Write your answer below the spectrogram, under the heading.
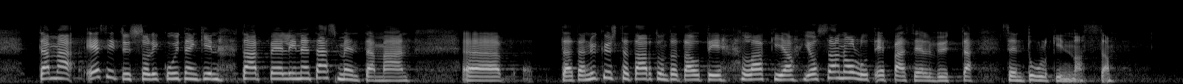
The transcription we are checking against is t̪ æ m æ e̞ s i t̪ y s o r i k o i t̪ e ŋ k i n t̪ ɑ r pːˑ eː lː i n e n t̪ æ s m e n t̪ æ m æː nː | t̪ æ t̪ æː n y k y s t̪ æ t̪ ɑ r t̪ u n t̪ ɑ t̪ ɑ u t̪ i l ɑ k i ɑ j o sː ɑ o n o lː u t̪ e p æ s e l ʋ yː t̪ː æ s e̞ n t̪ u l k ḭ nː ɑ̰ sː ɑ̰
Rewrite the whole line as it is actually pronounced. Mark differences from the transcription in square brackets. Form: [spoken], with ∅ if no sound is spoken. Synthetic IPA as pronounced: t̪ æ m æ e̞ s i t̪ y s o [l] i k [u] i t̪ e ŋ k i n t̪ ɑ r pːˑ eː lː i n e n t̪ æ s m e n t̪ æ m æː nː | t̪ æ t̪ [æ] n y k y s t̪ æ t̪ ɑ r t̪ u n t̪ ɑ t̪ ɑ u t̪ i l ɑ k i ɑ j o sː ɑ o n o lː u t̪ e p æ s e l ʋ yː t̪ː æ s e̞ n t̪ u l k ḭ nː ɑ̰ sː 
